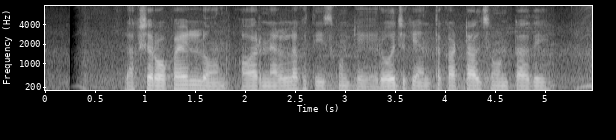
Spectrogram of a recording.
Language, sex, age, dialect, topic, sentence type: Telugu, male, 18-24, Utterandhra, banking, question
